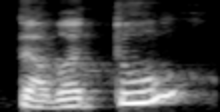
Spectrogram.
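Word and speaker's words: क्तवतु: Ta naadu kakara is not pronounced. So tavatu and ta, they are used with all the dhatus.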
